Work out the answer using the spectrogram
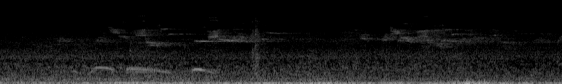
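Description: Birds chirping in short high calls over a steady low rumble of city background noise.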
